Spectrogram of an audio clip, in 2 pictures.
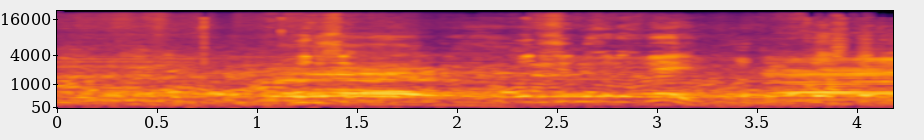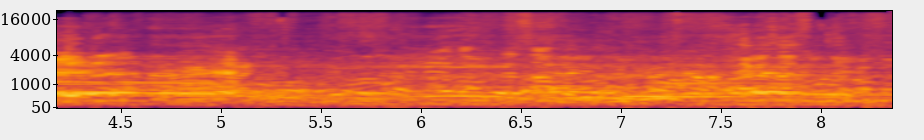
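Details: Young bull and heifer calves at a cattle market in Madaripur, Bangladesh, on 17 February 2026; drawn-out harmonic moos rise through constant crowd chatter and bargaining voices, with the busy market din filling the background throughout.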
